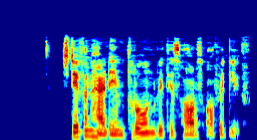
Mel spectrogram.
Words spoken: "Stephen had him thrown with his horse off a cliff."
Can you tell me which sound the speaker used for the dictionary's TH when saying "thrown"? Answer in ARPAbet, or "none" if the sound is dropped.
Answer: T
